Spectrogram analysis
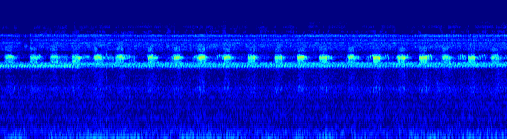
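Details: Grass insects calling as white noise while studying, bright high pulsed chirps repeating roughly three times a second over an unbroken shrill tone and low background hum.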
